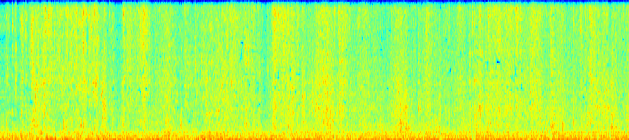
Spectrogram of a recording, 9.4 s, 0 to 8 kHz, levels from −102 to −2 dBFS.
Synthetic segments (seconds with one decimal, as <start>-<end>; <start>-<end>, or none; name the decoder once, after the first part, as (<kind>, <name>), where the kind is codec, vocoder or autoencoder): 0.0-1.6 (vocoder, HiFi-GAN); 2.5-3.4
